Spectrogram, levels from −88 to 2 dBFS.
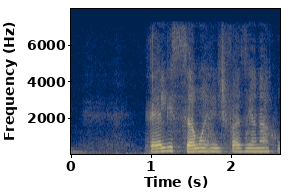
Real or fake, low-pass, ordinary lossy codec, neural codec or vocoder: fake; 7.2 kHz; AAC, 32 kbps; vocoder, 44.1 kHz, 128 mel bands, Pupu-Vocoder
